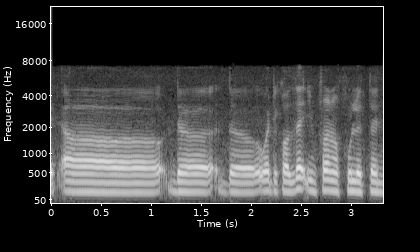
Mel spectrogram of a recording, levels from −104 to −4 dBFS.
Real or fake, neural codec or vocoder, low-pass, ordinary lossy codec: real; none; 7.2 kHz; AAC, 48 kbps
